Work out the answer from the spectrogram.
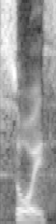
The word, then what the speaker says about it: Seuss: it's not true like soy is his German name correct white people call it Seuss cuz they don't know how to pronounce a German name like stick with that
